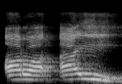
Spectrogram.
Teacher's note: یا ساکن ما قبل زبر یا لین مطلب نرم آواز کرنا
